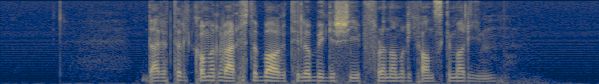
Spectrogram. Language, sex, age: Norwegian, male, 23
